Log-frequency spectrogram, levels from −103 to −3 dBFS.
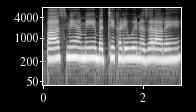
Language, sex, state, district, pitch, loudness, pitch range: Hindi, female, Madhya Pradesh, Bhopal, 250 Hz, -12 LUFS, 240-260 Hz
